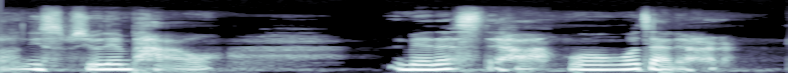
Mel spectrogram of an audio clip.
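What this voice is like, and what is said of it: Sichuan dialect, soothing tone. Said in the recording (Chinese): “用四川话嘛，就用我的方言对我的小孩说”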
